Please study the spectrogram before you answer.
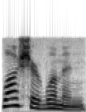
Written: washerwoman

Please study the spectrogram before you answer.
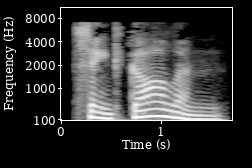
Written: St Gallen

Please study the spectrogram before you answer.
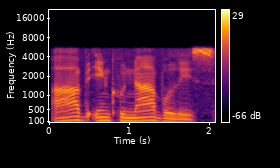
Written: ab incunabulis

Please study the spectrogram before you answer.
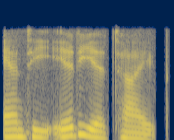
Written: anti-idiotype

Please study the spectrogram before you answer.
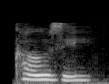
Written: cosie

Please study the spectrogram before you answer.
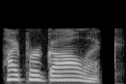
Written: hypergolic

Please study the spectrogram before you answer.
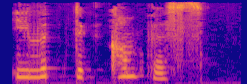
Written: elliptic compass

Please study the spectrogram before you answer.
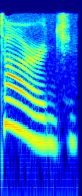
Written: targe

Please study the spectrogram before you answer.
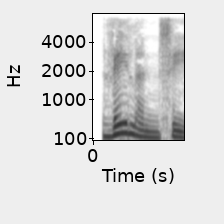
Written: valency

